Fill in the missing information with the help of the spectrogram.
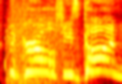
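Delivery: high, loud, drawn-out cry of alarm; slow panicked shout. Acted. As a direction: cry it out in shock. Acting alarmed court, girl vanished.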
